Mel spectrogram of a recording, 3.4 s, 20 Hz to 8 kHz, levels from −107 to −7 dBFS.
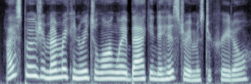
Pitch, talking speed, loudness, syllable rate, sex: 225 Hz, 250 wpm, -18 LUFS, 6.6 syllables/s, female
